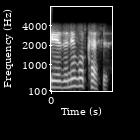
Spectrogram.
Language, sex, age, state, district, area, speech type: Assamese, female, 45-60, Assam, Majuli, urban, conversation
